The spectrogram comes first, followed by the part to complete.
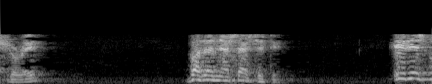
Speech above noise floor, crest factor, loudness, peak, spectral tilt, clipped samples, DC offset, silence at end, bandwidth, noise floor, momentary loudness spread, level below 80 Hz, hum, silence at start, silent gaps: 41 dB; 18 dB; -15 LUFS; -2 dBFS; -6 dB/octave; under 0.1%; under 0.1%; 0 s; 4.3 kHz; -58 dBFS; 13 LU; -62 dBFS; none; 0 s; none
